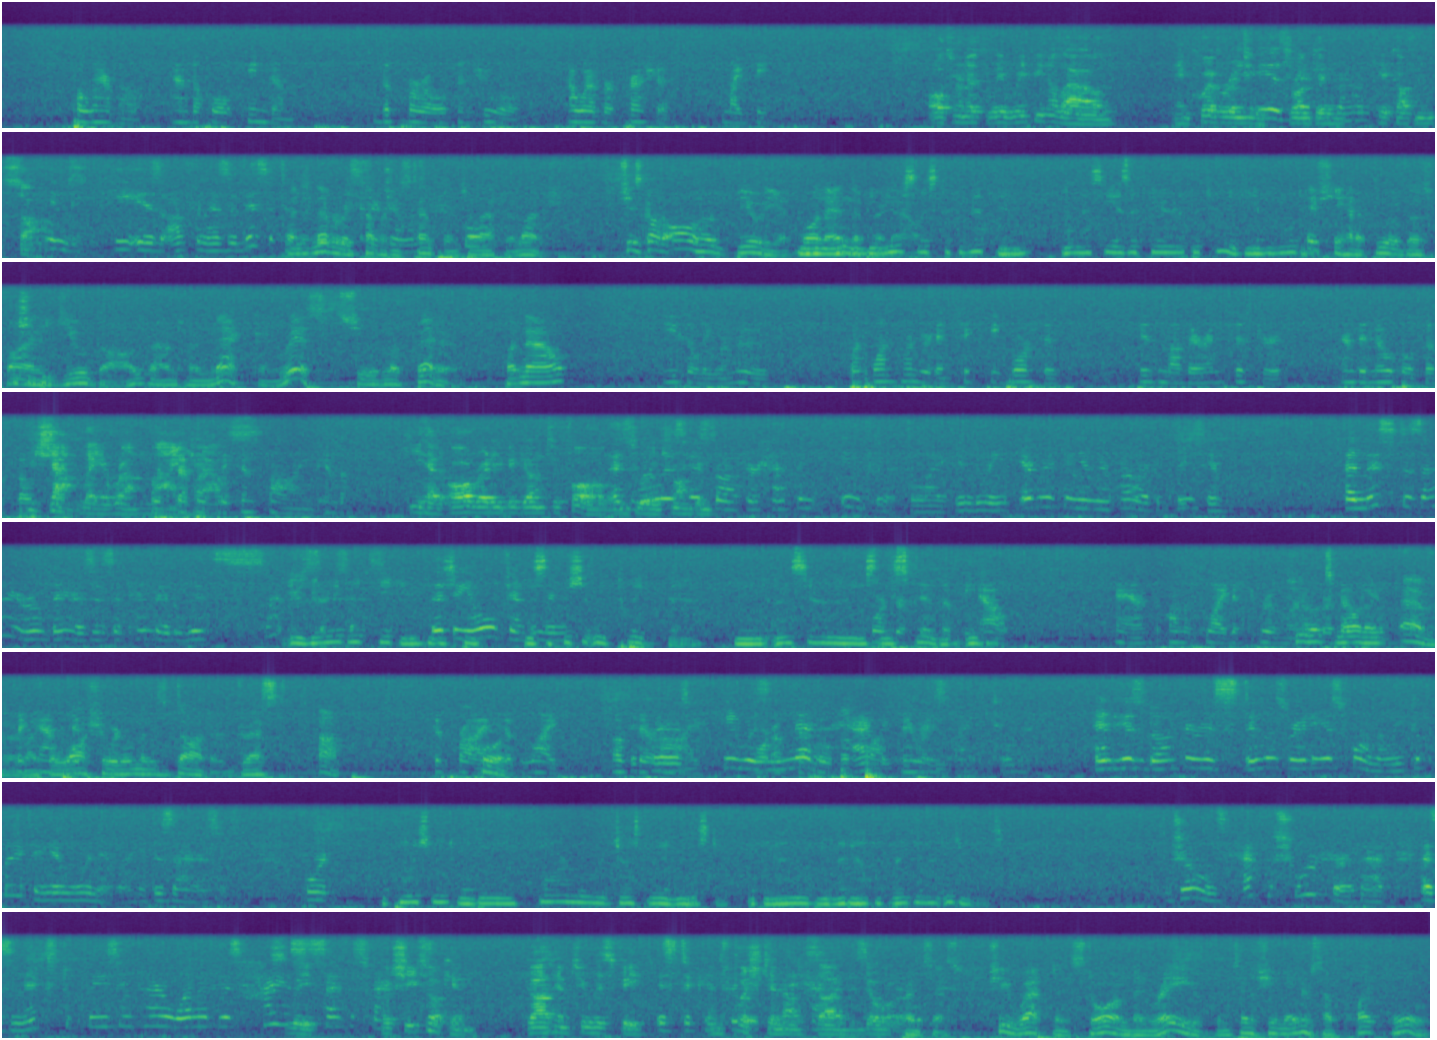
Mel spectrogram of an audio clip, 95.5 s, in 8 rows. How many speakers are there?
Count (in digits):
5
